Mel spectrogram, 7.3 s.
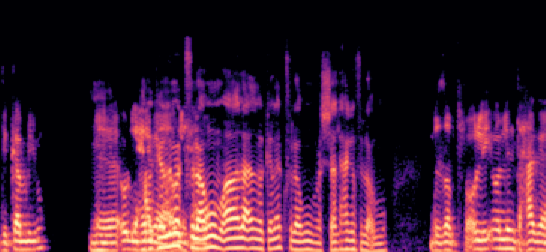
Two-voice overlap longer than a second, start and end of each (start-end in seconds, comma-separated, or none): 1.2-2.8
